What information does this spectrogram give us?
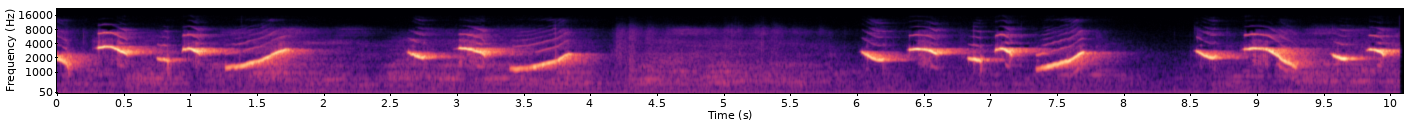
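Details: Tame pet cockatiel singing while perched on a hand, one of two tame birds: clear whistled phrases of rising and falling slurred notes, delivered in bursts of about two seconds separated by short pauses.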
